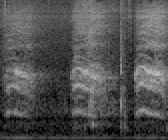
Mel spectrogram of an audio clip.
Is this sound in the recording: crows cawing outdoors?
yes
